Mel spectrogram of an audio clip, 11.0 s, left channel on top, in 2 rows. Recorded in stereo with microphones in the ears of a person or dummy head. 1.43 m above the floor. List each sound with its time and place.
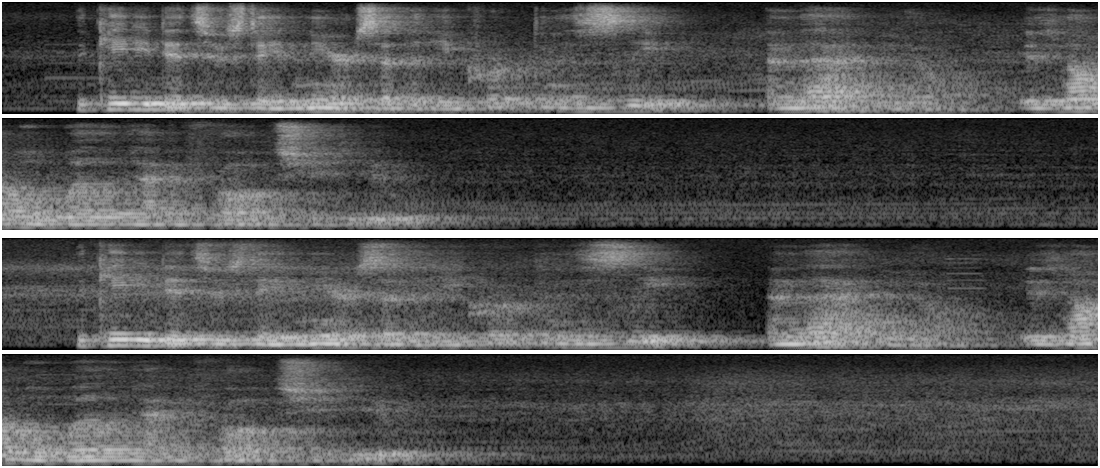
0.4 s a man speaking: centre (ahead or behind), 1.3 m; by 7.5 s 70° left (ahead or behind), 7.5 m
